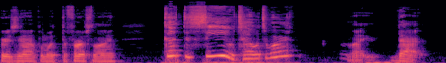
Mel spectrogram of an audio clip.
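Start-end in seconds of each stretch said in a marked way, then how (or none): 1.6-2.9 own natural voice, pushed very high. Voicing a sample line as Yoshi, own voice raised higher. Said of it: "an unedited voice where it's pretty much my voice but it's higher".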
